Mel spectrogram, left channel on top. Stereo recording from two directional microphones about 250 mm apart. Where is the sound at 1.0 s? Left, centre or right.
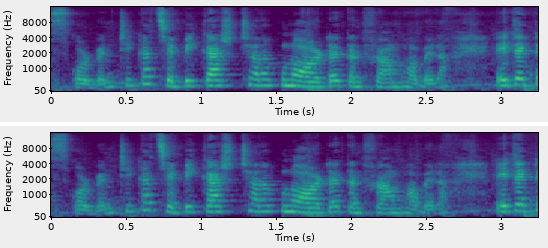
Right.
